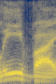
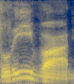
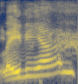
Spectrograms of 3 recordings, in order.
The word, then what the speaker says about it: Le'Veon: wounds like a crown it's not even Levi it's Levon he's just a Moran so he didn't say it right Le'Veon Shane who's my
